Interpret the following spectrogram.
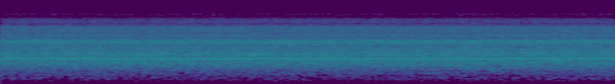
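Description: Near silence: a faint, steady hiss with a thin, steady high whine.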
